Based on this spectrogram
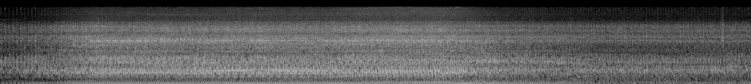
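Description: Steady idle with a fast, even light tick riding over the engine, about four a second, until the engine drops away; cause unclear.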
